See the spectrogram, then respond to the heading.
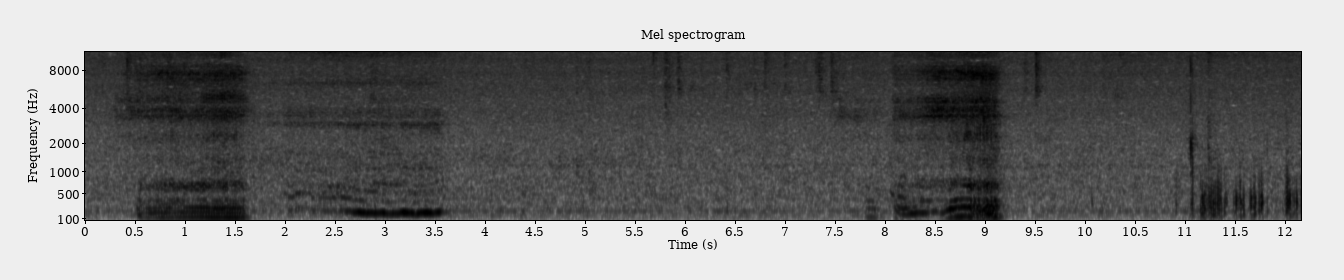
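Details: A boxer dog, adopted a week earlier, sleeps on a couch with loud, rough snoring breaths and several pauses, ending in soft snorts. A second sleeping boxer makes muffled gorilla-like sounds in the background.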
